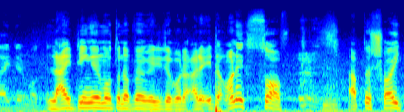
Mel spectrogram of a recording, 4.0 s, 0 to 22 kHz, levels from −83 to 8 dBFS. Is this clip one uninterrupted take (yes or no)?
yes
